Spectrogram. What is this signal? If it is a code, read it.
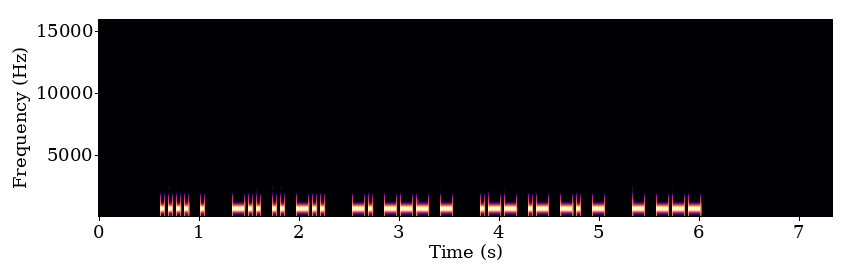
Morse code, heard as a keyed tone, about 28 wpm, 700 Hz. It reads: HE DID NOT WANT TO
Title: Sets of 5 Words Encore 30wpm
